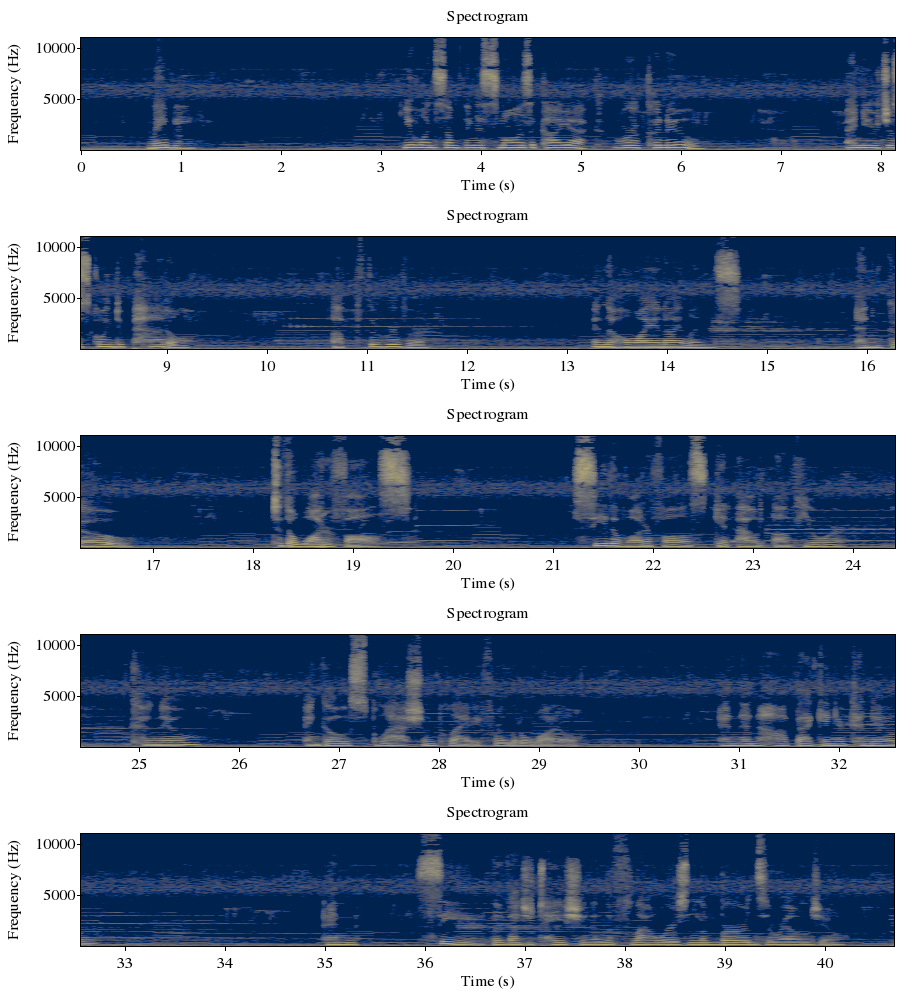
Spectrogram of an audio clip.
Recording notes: Walk and Talk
